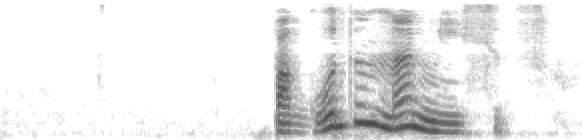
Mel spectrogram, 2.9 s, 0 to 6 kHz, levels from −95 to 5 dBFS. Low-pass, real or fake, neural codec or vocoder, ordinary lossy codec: 5.4 kHz; real; none; MP3, 32 kbps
